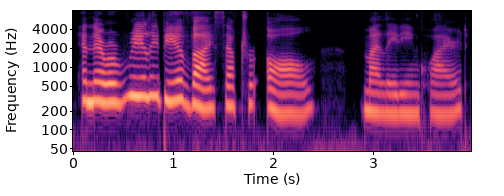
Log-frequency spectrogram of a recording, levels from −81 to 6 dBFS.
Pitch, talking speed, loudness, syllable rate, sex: 240 Hz, 180 wpm, -16 LUFS, 5.4 syllables/s, female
